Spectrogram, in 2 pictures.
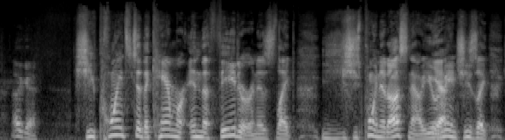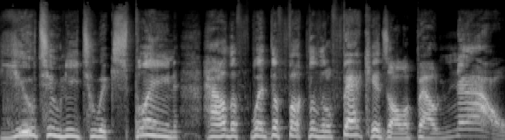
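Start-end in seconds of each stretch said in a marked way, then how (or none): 6.2-12.5 put-on fury, woman's voice, much slower. Acting out an imagined woman in the theater pointing at the two of them, imitating a furious woman. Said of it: "she's real mad".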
